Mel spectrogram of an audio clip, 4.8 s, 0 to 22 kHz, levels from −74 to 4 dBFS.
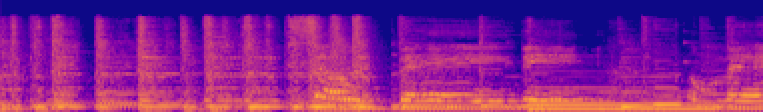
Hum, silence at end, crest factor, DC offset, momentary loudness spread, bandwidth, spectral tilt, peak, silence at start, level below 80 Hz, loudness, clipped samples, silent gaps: none; 0 s; 16 dB; under 0.1%; 6 LU; 12.5 kHz; -5 dB/octave; -2 dBFS; 0 s; -50 dBFS; -18 LUFS; under 0.1%; none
